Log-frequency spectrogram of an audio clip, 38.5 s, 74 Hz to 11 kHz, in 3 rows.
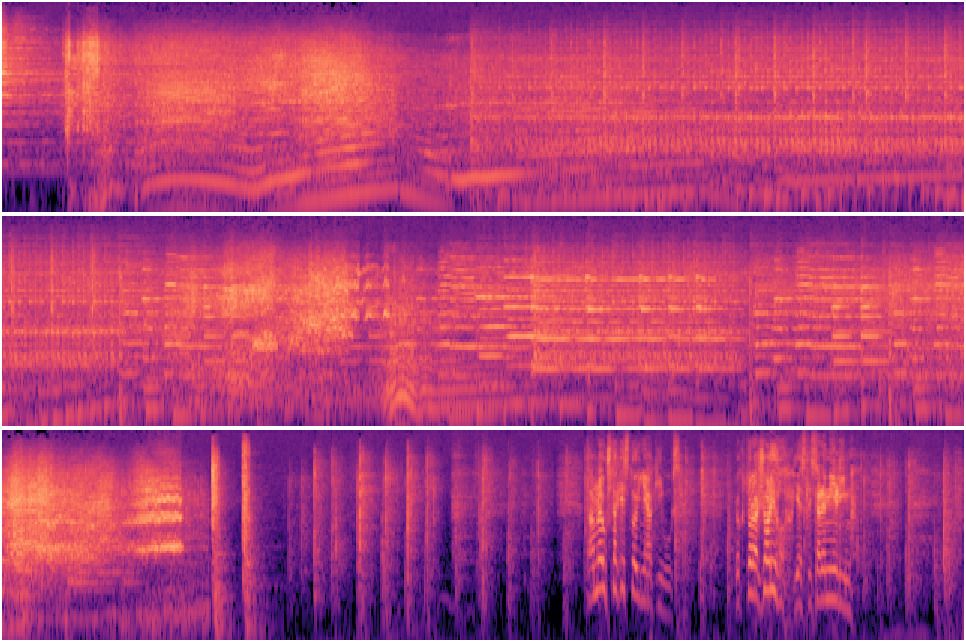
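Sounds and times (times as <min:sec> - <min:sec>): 
car engine cranking, starting and revving as the car pulls away: 0:00.8 - 0:28.4
speech: 0:33.6 - 0:34.8, 0:35.6 - 0:37.2.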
